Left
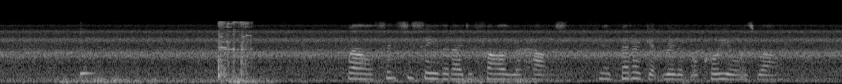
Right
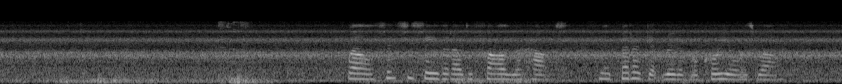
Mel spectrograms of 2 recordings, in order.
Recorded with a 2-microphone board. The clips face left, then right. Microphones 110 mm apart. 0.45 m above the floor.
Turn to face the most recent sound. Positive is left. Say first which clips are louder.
# right 2 dB
turn(degrees=-15)  # may be behind; listen again after turning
